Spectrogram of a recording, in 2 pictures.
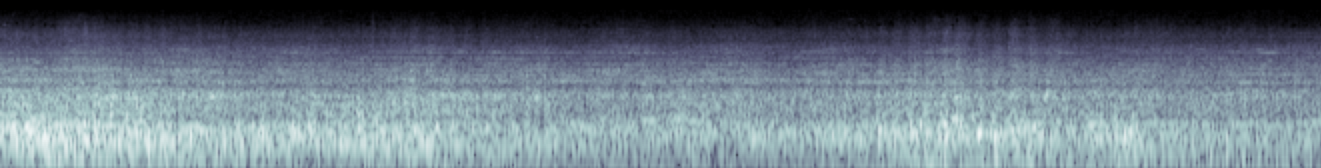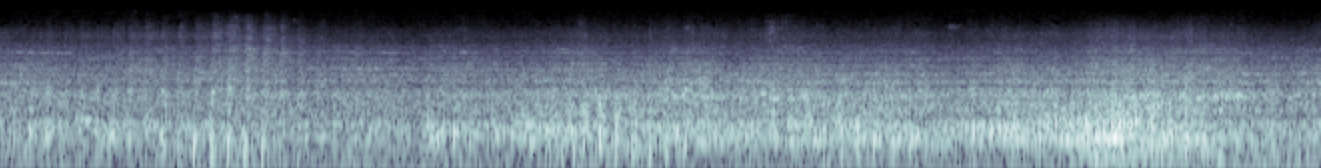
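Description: A long, heavy freight train's cars rolling past: the steady running noise of steel wheels on rail, with rapid clicking as the wheels cross the rail joints.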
